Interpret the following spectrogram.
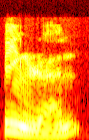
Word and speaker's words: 病人: 病人 Notice second tone for 人。 Now let's study this conversation. 这个医生很好。这个医生很好。是的，他的病人很多。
